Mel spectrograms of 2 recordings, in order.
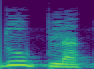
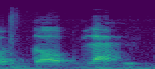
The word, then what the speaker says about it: Doopla: Es este, se escribe con doble O, dopla, pero se pronuncia dupla.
